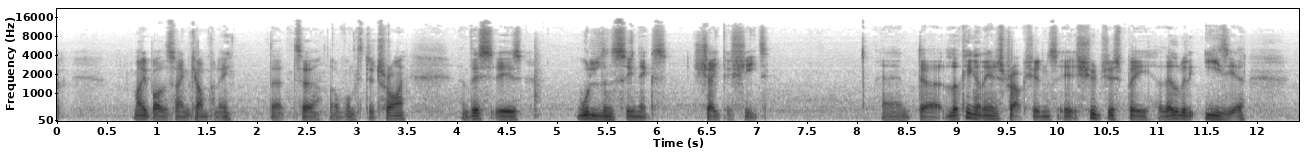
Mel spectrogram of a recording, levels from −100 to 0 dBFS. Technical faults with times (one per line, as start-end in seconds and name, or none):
0.00-12.43 MP2 compression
